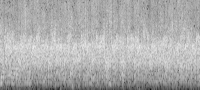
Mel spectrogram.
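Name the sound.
audience applause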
